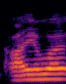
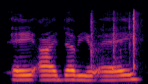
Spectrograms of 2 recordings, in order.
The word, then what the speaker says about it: Aiwa: mini boom Box by I think it's pronounced Iowa it's Aiwa you can play your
